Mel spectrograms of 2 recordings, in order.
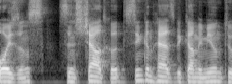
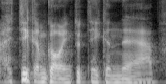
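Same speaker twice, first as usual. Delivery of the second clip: put-on teen boy voice, quieter; 4 semitones lower, 6 dB quieter than usual. A speaker reads out a game character's quotes, teenage boy voice. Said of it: "using the voice of a fourteen to seventeen year old boy".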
